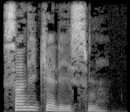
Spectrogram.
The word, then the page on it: syndicalisme: francais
